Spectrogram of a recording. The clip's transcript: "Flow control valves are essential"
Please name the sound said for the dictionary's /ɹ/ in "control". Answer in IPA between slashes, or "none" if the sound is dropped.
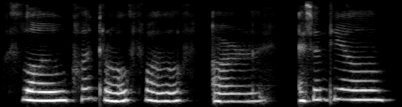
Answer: /ɹ/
